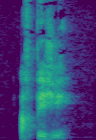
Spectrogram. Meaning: to play an arpeggio, to arpeggiate
- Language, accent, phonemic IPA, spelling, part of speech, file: French, France, /aʁ.pe.ʒe/, arpéger, verb, LL-Q150 (fra)-arpéger.wav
